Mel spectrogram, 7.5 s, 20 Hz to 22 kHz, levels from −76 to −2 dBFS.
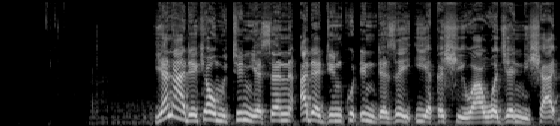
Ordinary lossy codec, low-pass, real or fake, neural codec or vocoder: none; none; real; none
